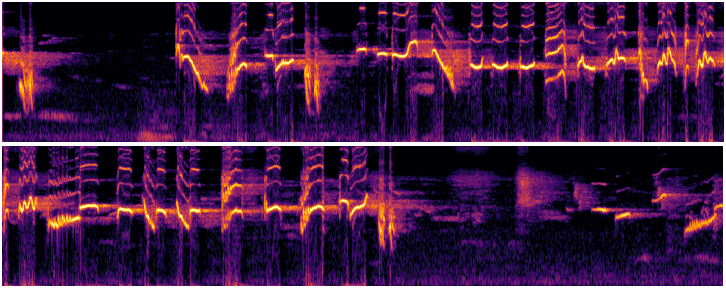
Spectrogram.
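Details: Captive-training ngeplong song of a white-rumped shama: after a short quiet start, a long fluid stream of whistled notes with repeated rapid ticks above, steady sweeping phrases, ending in a faint fade.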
